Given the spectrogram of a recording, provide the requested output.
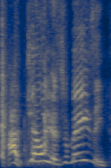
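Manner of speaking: high, loud real enthusiasm; the seller raves to viewers, high and loud; excited. Real, not acted. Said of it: "I'm getting excited myself".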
